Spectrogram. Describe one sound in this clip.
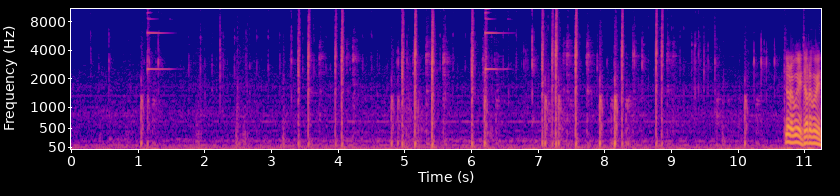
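Blocks crunch and pop as they are broken and placed in quick taps.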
